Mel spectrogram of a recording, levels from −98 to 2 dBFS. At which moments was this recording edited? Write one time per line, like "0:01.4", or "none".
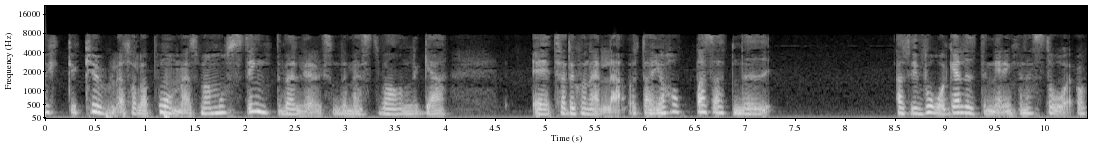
none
